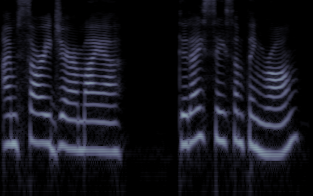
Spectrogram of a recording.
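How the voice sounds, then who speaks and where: Woman acting a bright-voiced, yearning romantic heroine. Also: on the high side, normal speed, smooth, dry recording, studio quality. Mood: anxious. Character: yearning, stubborn, emotional woman in love. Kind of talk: script table read, musical play.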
